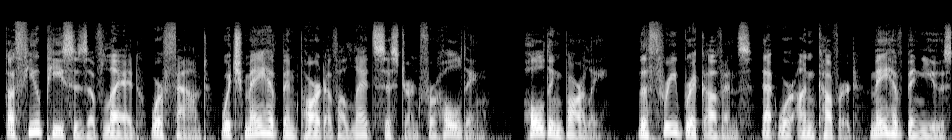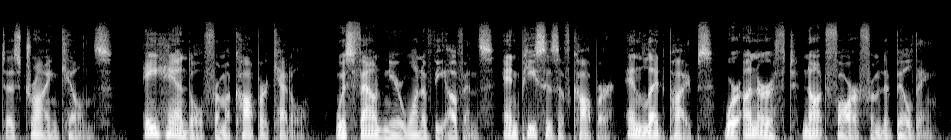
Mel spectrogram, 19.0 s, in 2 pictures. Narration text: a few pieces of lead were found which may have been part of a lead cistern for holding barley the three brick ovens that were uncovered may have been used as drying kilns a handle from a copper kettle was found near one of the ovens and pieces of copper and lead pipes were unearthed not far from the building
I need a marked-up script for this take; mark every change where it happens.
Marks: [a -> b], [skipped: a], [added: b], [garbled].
a few pieces of lead were found which may have been part of a lead cistern for holding [added: holding] barley the three brick ovens that were uncovered may have been used as drying kilns a handle from a copper kettle was found near one of the ovens and pieces of copper and lead pipes were unearthed not far from the building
